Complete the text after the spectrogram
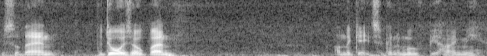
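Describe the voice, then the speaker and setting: A man presenting as a repair technician in an informal explainer, going step by step with halting pauses while filming outdoors. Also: mid-range voice, steady tone, creaky, background noise. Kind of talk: informal explainer vlog from a job. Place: outdoors beside an electric gate.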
